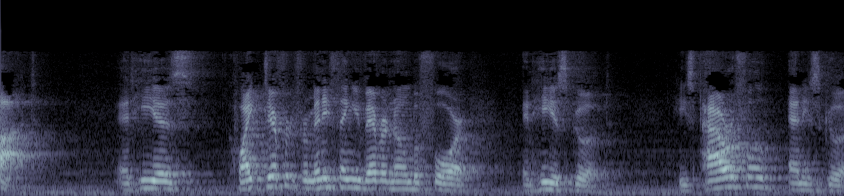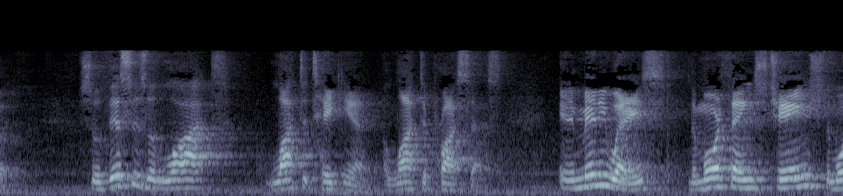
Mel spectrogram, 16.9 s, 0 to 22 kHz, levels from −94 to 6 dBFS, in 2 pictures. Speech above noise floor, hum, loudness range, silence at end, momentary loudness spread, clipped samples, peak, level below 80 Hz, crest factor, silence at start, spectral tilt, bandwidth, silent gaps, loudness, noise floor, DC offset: 24 dB; none; 5 LU; 0 s; 19 LU; under 0.1%; -12 dBFS; -58 dBFS; 20 dB; 0 s; -4.5 dB/octave; 7.8 kHz; none; -30 LUFS; -54 dBFS; under 0.1%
